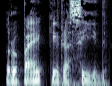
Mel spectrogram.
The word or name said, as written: रसीद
